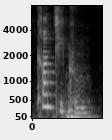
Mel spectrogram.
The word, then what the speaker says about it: canticum: Canticum, confiteor, corpus, cuius, locus, seculi, factus, cherubim, Christus, and cruce.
